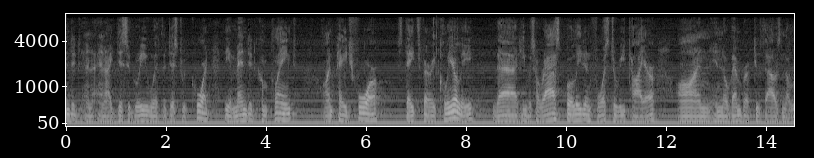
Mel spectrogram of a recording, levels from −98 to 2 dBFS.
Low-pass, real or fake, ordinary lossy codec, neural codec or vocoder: 7.2 kHz; real; AAC, 48 kbps; none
